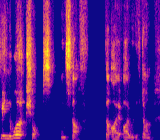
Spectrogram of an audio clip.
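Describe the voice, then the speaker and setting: A woman with an English accent speaks in a somewhat breathy voice. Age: 60s. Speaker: filmmaker and historian. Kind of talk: interview Q&A. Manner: animated; halting.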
